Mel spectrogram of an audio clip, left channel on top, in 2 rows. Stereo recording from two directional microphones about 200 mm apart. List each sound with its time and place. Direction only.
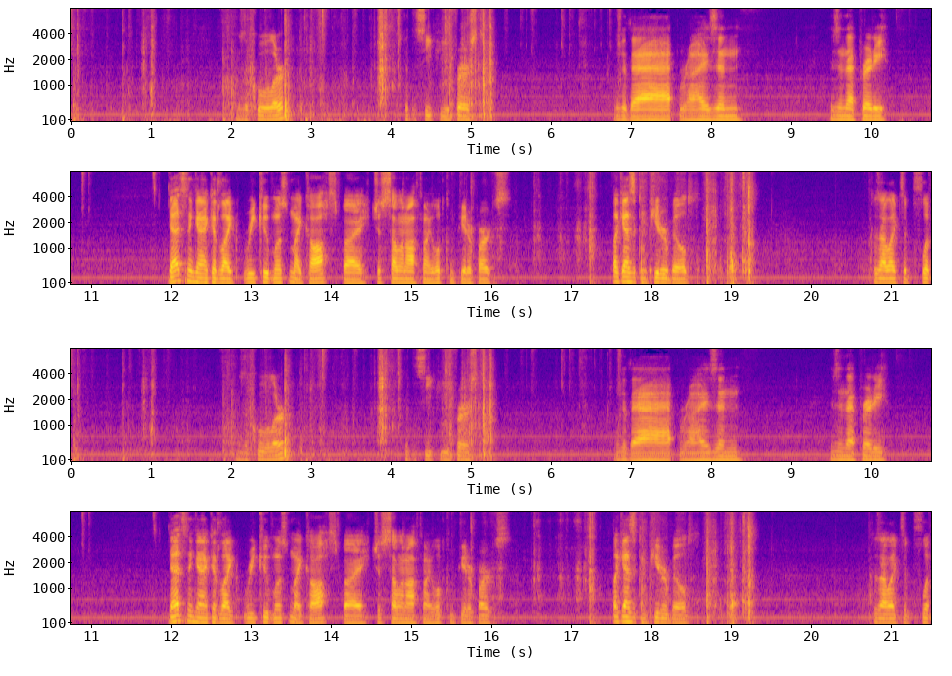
2.3 s speech: 45° left (ahead or behind)
3.8 s speech: 40° left (ahead or behind)
6.8 s speech: 40° left (ahead or behind)
9.5 s speech: 35° left (ahead or behind)
11.9 s speech: 40° left (ahead or behind)
17.5 s speech: 50° left (ahead or behind)
20.8 s speech: 50° left (ahead or behind)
